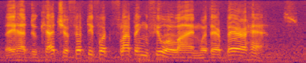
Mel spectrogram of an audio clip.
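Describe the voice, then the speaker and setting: American male, mid-pitched, formal clipped instructional read for a 1940s military training film, noisy vintage soundtrack. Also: animated, a little slow.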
